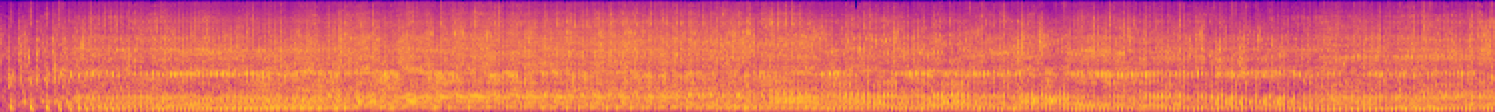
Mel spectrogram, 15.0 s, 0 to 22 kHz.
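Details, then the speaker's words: MBK 51 two-stroke moped, first start after refitting throttle cable and fuel line: catches after a few kicks, revs unsteadily and won't settle to a clean idle; owner suspects mixture slightly too lean and plans to open the richness screw. "Il se passe quelque chose. Il se passe quelque chose. [ __ ] ! Après, elle est peut-être trop pauvre aussi. Elle est peut-être trop pauvre à peine."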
